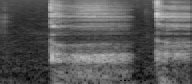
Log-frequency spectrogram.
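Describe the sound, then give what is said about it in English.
A voice imitating Darth Vader's mechanical breathing: two raspy, hissing breaths, the first long and steady, the second starting near the end and cut off. “that was not a good Darth Vader breath.”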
